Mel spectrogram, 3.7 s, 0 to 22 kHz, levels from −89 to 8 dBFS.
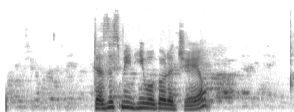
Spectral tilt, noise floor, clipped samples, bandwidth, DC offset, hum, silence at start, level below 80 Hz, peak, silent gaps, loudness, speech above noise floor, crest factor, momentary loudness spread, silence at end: -8 dB/octave; -52 dBFS; under 0.1%; 12 kHz; under 0.1%; none; 0.65 s; -58 dBFS; -2 dBFS; none; -16 LUFS; 36 dB; 16 dB; 16 LU; 0.55 s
